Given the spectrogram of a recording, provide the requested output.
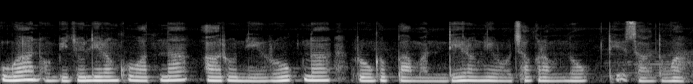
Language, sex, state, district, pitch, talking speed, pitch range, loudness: Garo, male, Meghalaya, South Garo Hills, 175 Hz, 95 wpm, 165-185 Hz, -14 LUFS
